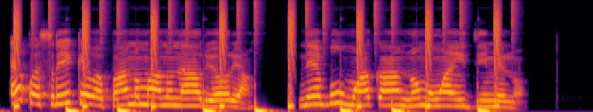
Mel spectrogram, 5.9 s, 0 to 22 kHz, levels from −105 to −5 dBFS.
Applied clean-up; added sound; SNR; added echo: none; Drum kit; 0 dB; none.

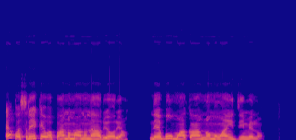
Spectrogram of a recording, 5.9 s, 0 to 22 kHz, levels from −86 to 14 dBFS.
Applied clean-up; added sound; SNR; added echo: none; none; none; none.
